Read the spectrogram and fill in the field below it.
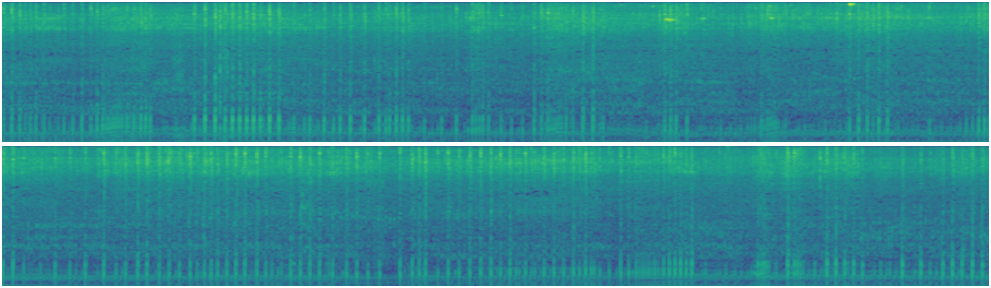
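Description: A trials motorcycle engine revs and putters.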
